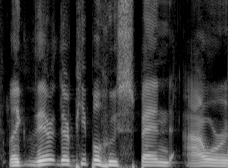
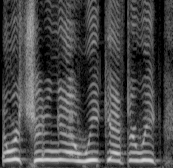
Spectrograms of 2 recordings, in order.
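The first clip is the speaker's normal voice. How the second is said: mock proud exclaim; 12 semitones higher than usual. Joking boast about weekly output.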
